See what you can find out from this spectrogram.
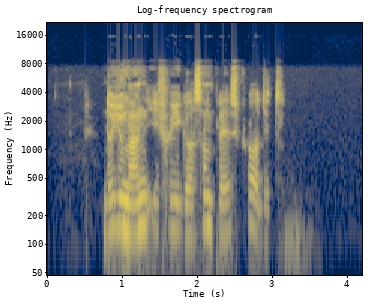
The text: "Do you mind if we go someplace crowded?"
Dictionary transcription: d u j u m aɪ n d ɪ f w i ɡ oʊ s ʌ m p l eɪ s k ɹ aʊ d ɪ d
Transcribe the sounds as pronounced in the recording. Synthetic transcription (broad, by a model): d u j u m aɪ n ɪ f w i ɡ oʊ s ʌ m p l eɪ s k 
